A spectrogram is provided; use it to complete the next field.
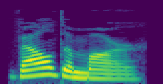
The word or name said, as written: valdemarr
